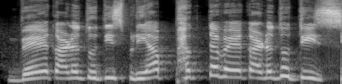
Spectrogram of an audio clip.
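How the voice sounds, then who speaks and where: A woman's voice: sits high, a little fast, close to an everyday voice. A woman voicing a taunting young woman.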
